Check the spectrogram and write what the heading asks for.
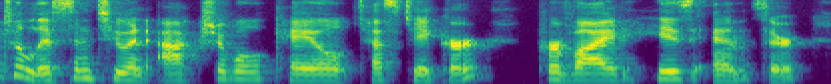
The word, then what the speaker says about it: CAEL: So, first of all, we call this test the kale and we spell it exactly this way because each letter in the word kale stands for another word.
